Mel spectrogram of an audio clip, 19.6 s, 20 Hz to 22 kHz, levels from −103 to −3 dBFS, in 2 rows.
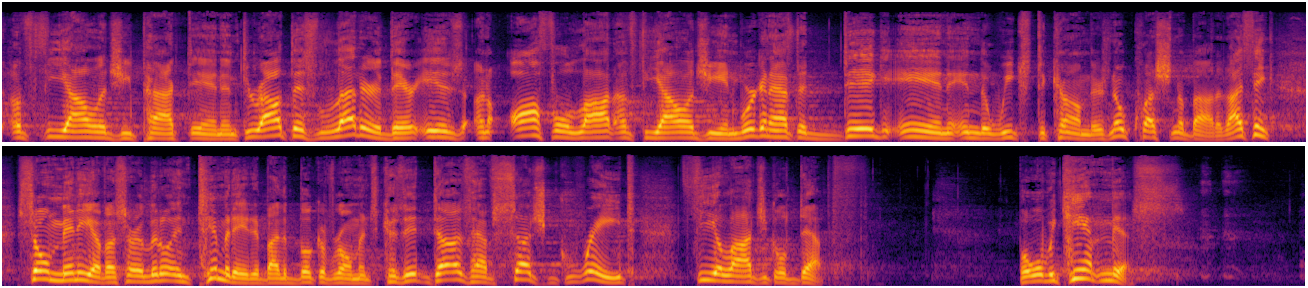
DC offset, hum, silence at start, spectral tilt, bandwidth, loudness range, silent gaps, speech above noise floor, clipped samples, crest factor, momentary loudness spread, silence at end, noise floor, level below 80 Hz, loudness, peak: under 0.1%; none; 0 s; -5.5 dB/octave; 16.5 kHz; 4 LU; none; 47 dB; under 0.1%; 20 dB; 7 LU; 1.05 s; -67 dBFS; -70 dBFS; -21 LUFS; -2 dBFS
